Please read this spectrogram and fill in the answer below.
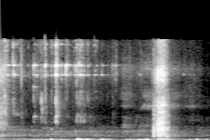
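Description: Beagles playing, with one short, sharp dog vocalisation about one and a half seconds in, among soft low thuds.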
